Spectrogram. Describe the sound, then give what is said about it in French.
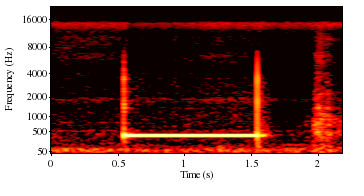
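A single steady ringback tone of an outgoing phone call: one clear, mid-pitched electronic beep lasting about a second, with soft clicks at its start and end, then quiet line. “Oula, 4 sonneries, attention.”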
